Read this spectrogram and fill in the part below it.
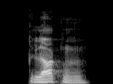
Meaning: plural of Glocke
- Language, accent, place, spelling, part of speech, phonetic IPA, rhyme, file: German, Germany, Berlin, Glocken, noun, [ˈɡlɔkn̩], -ɔkn̩, De-Glocken.ogg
